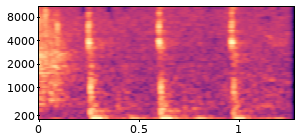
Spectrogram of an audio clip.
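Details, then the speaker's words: Sequential Circuits Prophet 5 Pratt Read keybed after key bushing change and bus bar cleaning: soft, regular key presses about every third of a second, dull thumps with no crisp click. The key's contact wire isn't meeting the bus bar; fixed by bending the wire with pliers. "This one I'm not really hearing the click, so what I'm going to do is I'm going to adjust ever so gently the wire, oops, with some pliers."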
